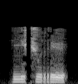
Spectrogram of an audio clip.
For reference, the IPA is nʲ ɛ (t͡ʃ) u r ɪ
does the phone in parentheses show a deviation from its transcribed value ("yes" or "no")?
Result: no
